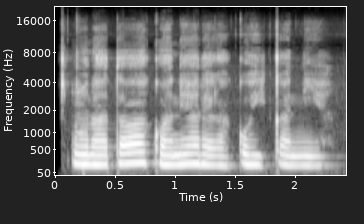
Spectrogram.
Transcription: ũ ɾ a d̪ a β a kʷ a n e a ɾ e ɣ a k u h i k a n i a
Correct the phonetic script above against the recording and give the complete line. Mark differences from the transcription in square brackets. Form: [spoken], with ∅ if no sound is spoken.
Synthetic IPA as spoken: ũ ɾ a [t̪] a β a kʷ a n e a ɾ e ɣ a k [o] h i k a n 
